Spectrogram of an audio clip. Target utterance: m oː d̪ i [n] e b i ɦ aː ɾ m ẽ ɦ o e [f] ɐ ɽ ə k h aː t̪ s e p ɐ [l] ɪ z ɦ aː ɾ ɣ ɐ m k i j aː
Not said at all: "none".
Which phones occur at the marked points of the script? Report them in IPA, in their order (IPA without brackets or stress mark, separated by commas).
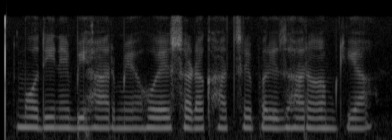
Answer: n, s, ɾ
